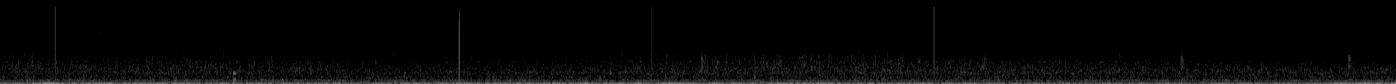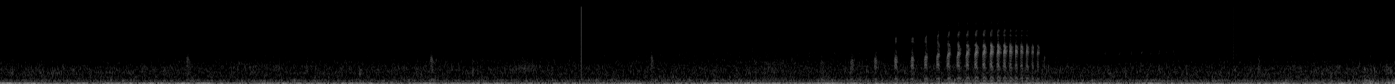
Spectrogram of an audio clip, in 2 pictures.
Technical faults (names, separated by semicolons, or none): bit error spike; corrupt frame decoded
